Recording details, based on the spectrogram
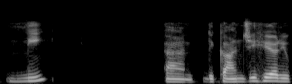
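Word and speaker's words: に: horizontal line single horizontal line two is called knee and the kanji here you can see two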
